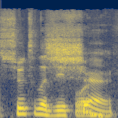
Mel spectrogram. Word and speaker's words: Chiwetel Ejiofor: I'm Chiwetel Ejiofor. – It's Chiwetel Ejiofor.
